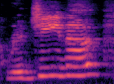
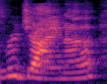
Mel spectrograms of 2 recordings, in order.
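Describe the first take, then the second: First: Regina said "reh-JEE-nuh"; wrong pronunciation. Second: Regina said "reh-JY-nuh"; local pronunciation. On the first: Correcting viewers on the city's name, mispronounced Regina with an EE. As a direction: say Regina to rhyme with Tina. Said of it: "it is Regina". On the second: Telling viewers her city's name, Regina with a long I. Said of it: "It's not Regina". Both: Shown as a demonstration.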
